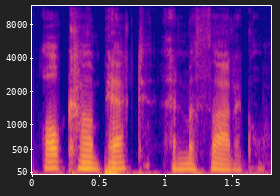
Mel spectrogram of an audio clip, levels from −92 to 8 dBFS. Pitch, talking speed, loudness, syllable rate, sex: 110 Hz, 135 wpm, -19 LUFS, 5.4 syllables/s, male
